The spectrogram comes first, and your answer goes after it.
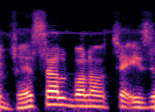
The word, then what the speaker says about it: vassal: তাহলে এই যে শব্দটা আমরা দেখতে পাচ্ছি ভেসাল, এর উচ্চারণটা হচ্ছে ভেসাল, VASSAL।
